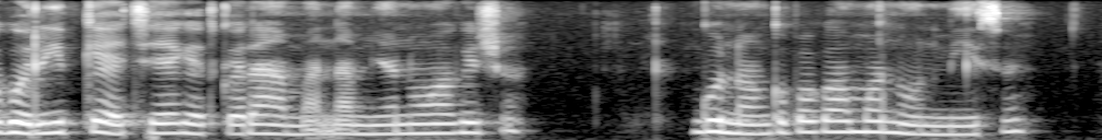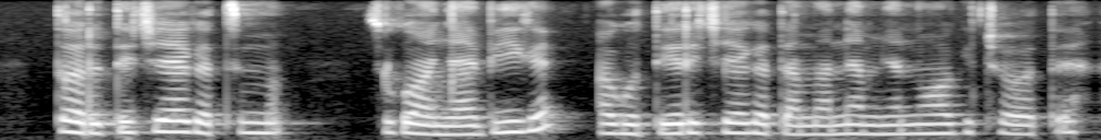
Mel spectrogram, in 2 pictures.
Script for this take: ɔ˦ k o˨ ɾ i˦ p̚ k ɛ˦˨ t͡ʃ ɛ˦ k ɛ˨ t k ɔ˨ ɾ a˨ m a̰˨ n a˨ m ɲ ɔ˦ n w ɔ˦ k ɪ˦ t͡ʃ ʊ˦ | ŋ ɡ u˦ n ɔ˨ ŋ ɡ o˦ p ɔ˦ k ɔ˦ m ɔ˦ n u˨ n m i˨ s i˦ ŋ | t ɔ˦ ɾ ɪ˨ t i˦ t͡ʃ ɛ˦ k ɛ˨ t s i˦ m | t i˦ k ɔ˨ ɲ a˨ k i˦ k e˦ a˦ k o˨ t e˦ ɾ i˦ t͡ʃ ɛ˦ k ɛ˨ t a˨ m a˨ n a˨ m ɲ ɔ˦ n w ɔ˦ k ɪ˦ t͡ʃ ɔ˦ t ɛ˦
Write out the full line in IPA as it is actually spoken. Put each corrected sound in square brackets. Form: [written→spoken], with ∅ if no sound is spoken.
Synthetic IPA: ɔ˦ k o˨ ɾ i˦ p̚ k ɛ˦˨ t͡ʃ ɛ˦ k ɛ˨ t k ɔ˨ ɾ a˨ m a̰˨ n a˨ m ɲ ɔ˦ n w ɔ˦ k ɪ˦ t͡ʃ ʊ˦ | ŋ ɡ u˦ n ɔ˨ ŋ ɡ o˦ p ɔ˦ k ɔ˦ m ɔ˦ n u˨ n m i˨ s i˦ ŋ | t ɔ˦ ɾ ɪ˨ t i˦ t͡ʃ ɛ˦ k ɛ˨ t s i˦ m | [t→s] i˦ k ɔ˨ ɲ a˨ [k→p] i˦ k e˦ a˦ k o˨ t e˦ ɾ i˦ t͡ʃ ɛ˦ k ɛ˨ t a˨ m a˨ n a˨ m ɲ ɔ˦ n w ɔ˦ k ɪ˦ t͡ʃ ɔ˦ t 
